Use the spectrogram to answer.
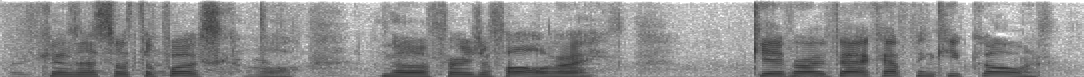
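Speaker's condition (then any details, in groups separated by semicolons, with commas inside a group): Parkinson's disease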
